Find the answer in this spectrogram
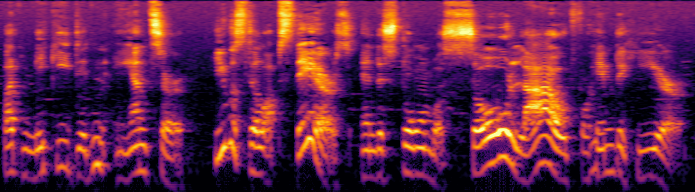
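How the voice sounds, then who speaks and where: A woman reading a children's storybook aloud in a slow, expressive way. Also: on the low side, reverberant. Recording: voice distant from the mic.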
